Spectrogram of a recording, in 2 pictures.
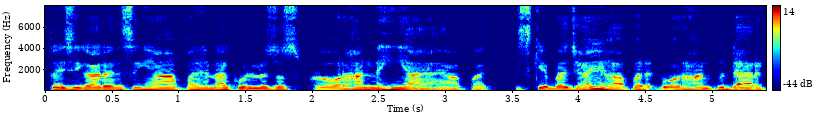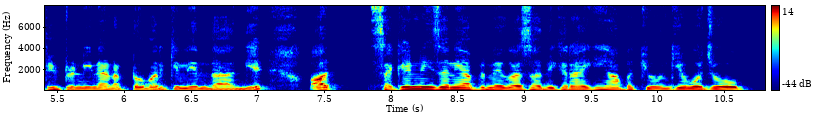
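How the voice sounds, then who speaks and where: A man's voice: fairly high pitch, fairly quick, no echo. Man, casual breakdown talk, rambling, self-correcting, dry close sound. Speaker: YouTube host. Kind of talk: casual Hinglish trailer breakdown.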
